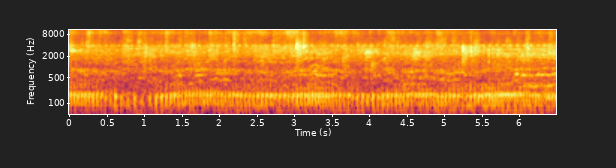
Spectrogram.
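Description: An engine idling steadily with a fast, even pulse, with indistinct voices of people talking in the background and an occasional sharp crack.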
